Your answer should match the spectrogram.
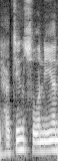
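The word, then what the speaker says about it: Hutchinsonian: इसकी स्पेलिंग थोड़ी, हचिंसन, हचिनसोनियन, sorry हचिनसोनियन निश।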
